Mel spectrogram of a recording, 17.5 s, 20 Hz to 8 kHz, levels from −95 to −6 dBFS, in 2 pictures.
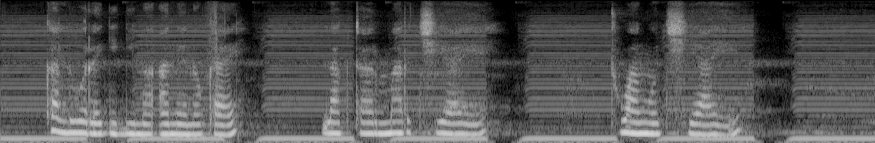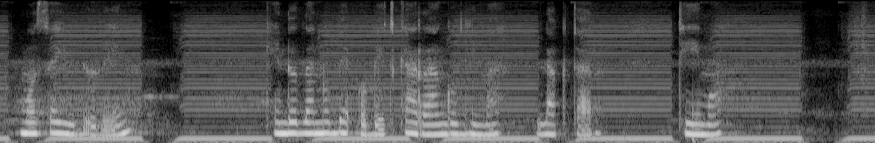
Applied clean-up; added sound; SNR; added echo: none; Telephone; 7 dB; none.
